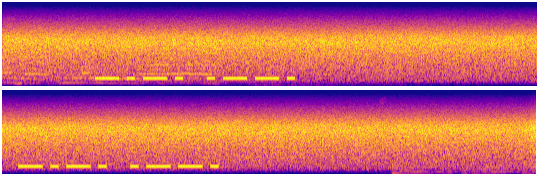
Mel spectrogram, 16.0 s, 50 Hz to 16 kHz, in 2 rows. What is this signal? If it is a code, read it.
Morse code, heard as a keyed tone, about 10 wpm, 400 Hz, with radio hiss and a squelch burst at the end. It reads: CP CP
